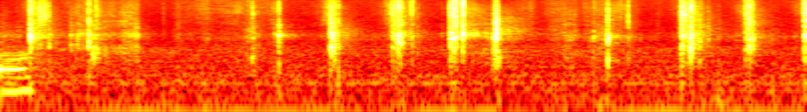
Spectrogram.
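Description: A deck of oracle cards shuffled by hand: a quick, irregular run of crisp card snaps and clicks, about four or five a second.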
